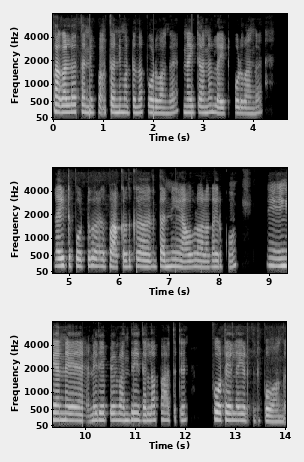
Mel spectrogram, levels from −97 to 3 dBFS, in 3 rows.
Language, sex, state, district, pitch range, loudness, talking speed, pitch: Tamil, female, Karnataka, Chamarajanagar, 185-205 Hz, -25 LUFS, 75 wpm, 195 Hz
